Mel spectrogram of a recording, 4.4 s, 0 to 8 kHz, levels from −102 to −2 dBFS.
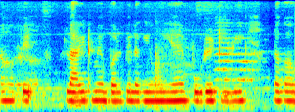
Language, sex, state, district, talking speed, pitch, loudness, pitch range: Hindi, female, Delhi, New Delhi, 175 wpm, 200 Hz, -16 LUFS, 195-205 Hz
